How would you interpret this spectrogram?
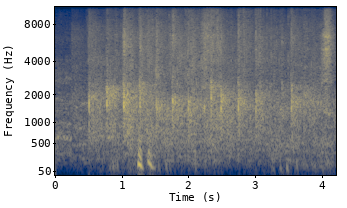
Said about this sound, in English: Oh, I don't know why you applauded.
